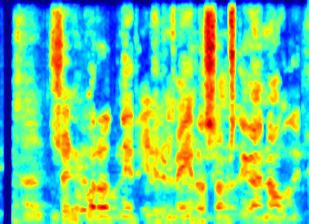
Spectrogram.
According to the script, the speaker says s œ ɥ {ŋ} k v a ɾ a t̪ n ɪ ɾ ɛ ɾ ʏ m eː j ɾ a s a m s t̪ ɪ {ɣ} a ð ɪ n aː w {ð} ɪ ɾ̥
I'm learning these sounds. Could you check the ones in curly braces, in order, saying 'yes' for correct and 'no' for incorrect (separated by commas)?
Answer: no, yes, yes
